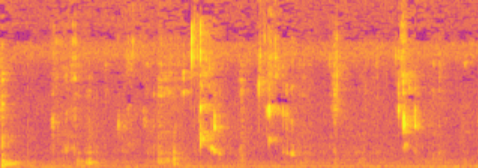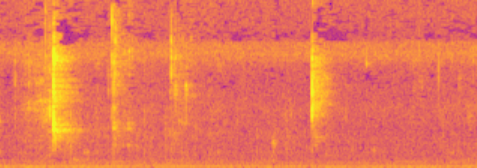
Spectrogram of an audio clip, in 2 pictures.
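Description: A person chewing food, close to the microphone, with soft wet mouth sounds and scattered sharper clicks. The clicks are loudest at the start and about three and a half seconds in, over a faint low hum.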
